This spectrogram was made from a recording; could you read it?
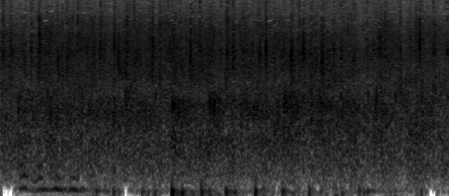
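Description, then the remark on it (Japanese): An audience in a large hall applauds the students and others who performed, steadily, dense overlapping claps forming a continuous patter with a few sharper individual claps standing out, sustained at even loudness throughout. “まず今日出演してくださった生徒さん、その他の皆さんにもう一度盛大な拍手をお願いします。”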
